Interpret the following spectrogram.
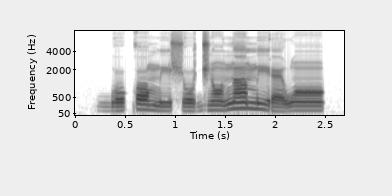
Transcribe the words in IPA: ɡ͡b o˨ k ɔ˧ m i˨ ʃ o˨ d͡ʒ ɔ̃˧ n ã˦ m i˦˨ ɾ ɛ˨ w ɔ̃˧

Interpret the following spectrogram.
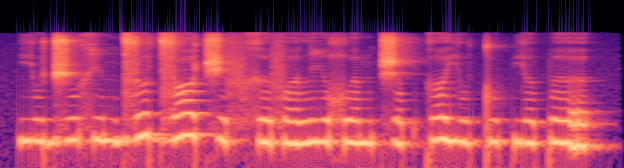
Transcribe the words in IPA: j u d͡ʒ u x i m d͡z ʊ d͡z ɒ t͡ʃ ɪ f x ə f ʌ l i χʷ ɜ m t͡ʃ ʌ p k ʌ j u tʷ ə p j ə p ə

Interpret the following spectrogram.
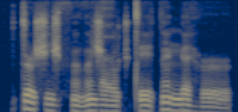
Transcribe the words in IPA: t ə˞˥˧ ʃ i˧˩ ʒ θ ɐ̃˧˩ ð ɐ̃˥˧ ʒ ʕ o˧˩ t͡ʃ tʼ e˧˩ t ɛ̃˥˧ ŋ ɛ˥˧ ɦ ə˞˧˩

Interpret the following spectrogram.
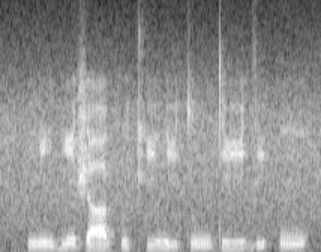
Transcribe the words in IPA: ɲ ĩ˨ ɡ͡b ĩ˦ ʃ aː˨ kʷ i˦ kʰ i˦ w i˨ t uː˨ t iː˦ d i˨ h ũ˦˨

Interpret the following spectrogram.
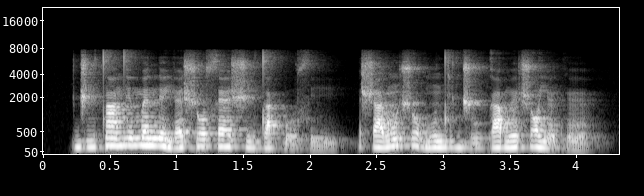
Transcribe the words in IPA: d͡ʒ i˧ t ã˦ d e˦ m ɛ˦ n e˦˨ j ɛ˨˦ ʃ o˦ s ɛ˦ ʃ i˧ d a˧ k͡p u˨ s i˨ | ʃ a˧ l ũ˦ ʃ o˦˨ b ũ˧ d i˧ d͡ʒ u˨ ɡ a˧ b ɛ̃˧ ʃ ɔ˧ j ɛ̃˨ k ɛ̃˨

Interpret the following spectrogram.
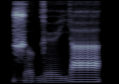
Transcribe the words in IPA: ʒ o˩ ɡ øː˩ j a˥

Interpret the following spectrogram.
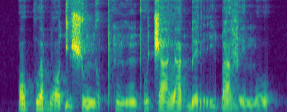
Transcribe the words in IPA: ɔ˦ kʷ a˦ b ɔ˨ ɗ i˦ ʃ ʊ˦˨ ɲ ɔ˦ pʰ ũ˨ ɡʷ ũ˦ kʼ ʊ˦ t͡ʃ aː˦ l a˦ ɡ͡b ɛ˨ r i˦ ɓ a˨ v e˨ m o˨

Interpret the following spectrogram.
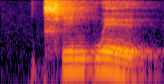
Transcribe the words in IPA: t͡ɕʰ i˥ n p w e˥˩ ɪ̯

